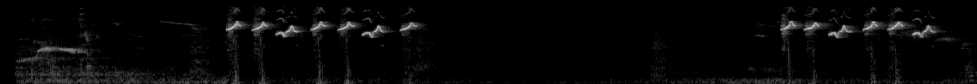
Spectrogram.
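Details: Male great tit singing energetically in two bursts of sharp, high two-note phrases, each alternating a higher and lower whistle about four times a second, separated by a long quiet pause. A faint lower chirp comes earlier.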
